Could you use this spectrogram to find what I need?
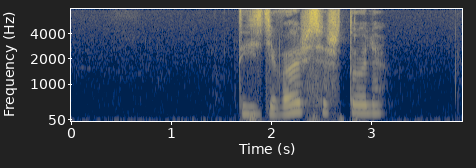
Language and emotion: Russian, neutral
